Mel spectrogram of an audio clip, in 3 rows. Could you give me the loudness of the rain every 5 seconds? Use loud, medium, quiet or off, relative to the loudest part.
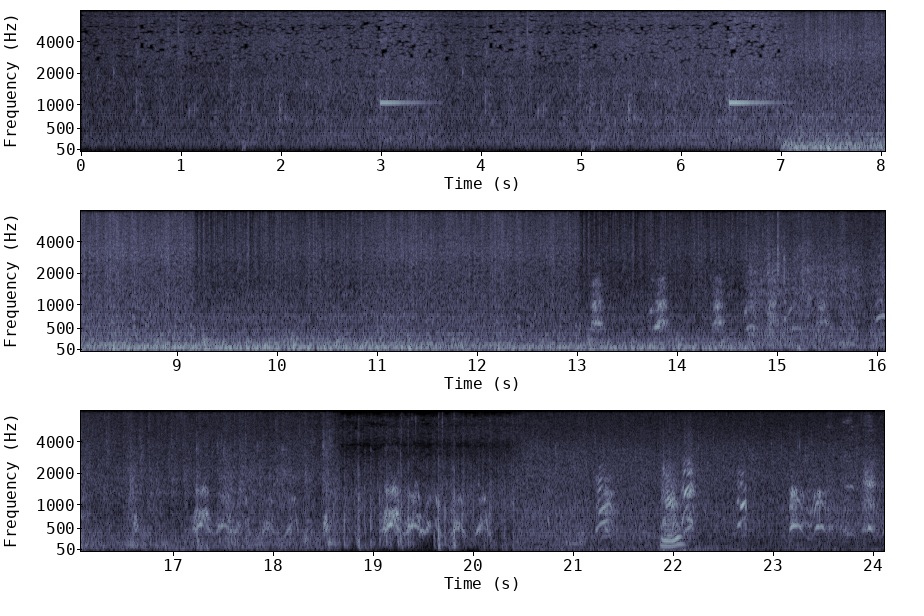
medium, loud, loud, medium, medium.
